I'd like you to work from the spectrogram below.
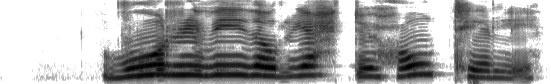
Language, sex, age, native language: Icelandic, male, 7, Icelandic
